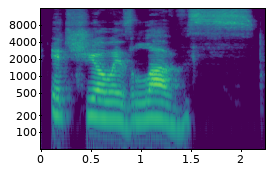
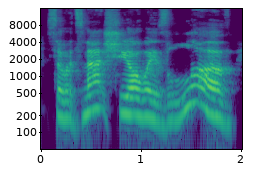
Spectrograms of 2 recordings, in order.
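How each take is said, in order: First: "loves" with a clear final s, slow; right ending stressed. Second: "love" said without the final s; wrong ending. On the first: Teacher showing the correct verb ending. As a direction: lean on the s of "loves". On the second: Teacher showing the wrong verb ending. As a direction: leave "love" bare, the wrong form. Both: Shown as a demonstration. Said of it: "I'm paying attention to my endings".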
